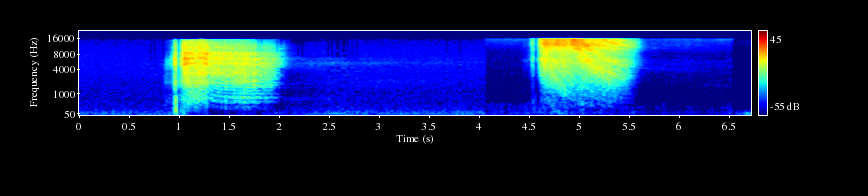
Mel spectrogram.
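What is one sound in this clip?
A model rocket motor roars briefly as the rocket launches.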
